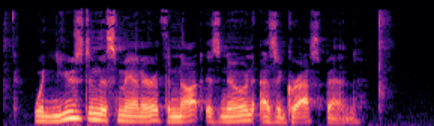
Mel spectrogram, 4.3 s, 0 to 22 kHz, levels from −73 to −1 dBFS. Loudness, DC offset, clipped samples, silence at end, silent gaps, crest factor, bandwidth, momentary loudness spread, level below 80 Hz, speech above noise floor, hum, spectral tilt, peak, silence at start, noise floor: -15 LUFS; under 0.1%; under 0.1%; 0.5 s; none; 14 dB; 16.5 kHz; 14 LU; -50 dBFS; 36 dB; none; -5 dB/octave; 0 dBFS; 0.1 s; -50 dBFS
